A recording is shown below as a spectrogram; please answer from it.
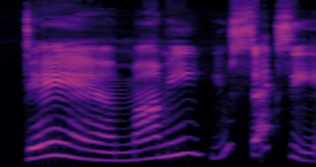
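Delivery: very slow, crude, rude delivery with drawn-out damn. Retelling what men say when they come over: imitating a rude catcall. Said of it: "You don't need to say it in such a rude way".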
